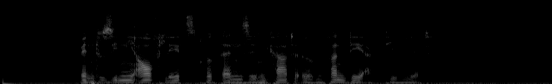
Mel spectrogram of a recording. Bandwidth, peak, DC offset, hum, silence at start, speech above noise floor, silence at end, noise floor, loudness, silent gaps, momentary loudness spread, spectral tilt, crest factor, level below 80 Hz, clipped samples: 16.5 kHz; -28 dBFS; under 0.1%; none; 0 s; 23 dB; 0.05 s; -73 dBFS; -50 LUFS; none; 16 LU; -3.5 dB/octave; 24 dB; -66 dBFS; under 0.1%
